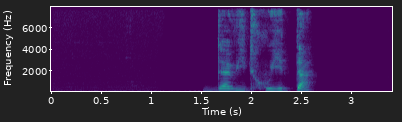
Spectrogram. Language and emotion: Russian, angry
